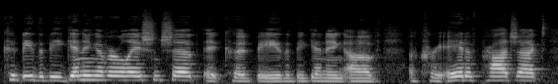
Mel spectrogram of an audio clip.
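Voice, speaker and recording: This tarot reader is a middle-aged woman whose voice is fairly low, steady, and a bit mellow, moving at a moderate pace. Her reading is casual and talkative, punctuated by laughter and plenty of "like" and "you know".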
